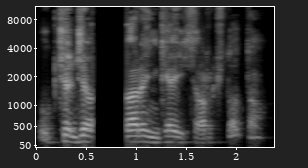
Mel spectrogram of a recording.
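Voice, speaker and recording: A man's voice: medium pitch, brisk, slightly rough. A man on a live stream, ranting in a heated, repetitive way and mixing in words from other languages. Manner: agitated, repetitive, mixes French with Arabic and Kabyle. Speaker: livestreamer.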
